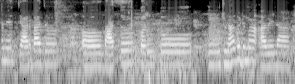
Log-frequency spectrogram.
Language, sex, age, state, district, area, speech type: Gujarati, female, 18-30, Gujarat, Junagadh, rural, spontaneous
